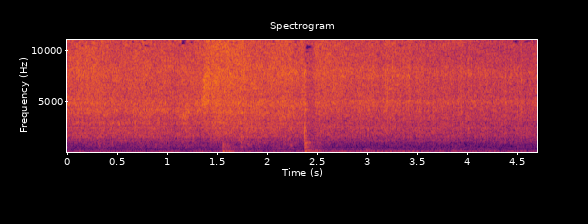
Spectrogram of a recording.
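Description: Milk being whisked into a white sauce for chicken lasagna: a steady low hiss from the pan with soft whisk swishes and a couple of sharp clicks against the pot.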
